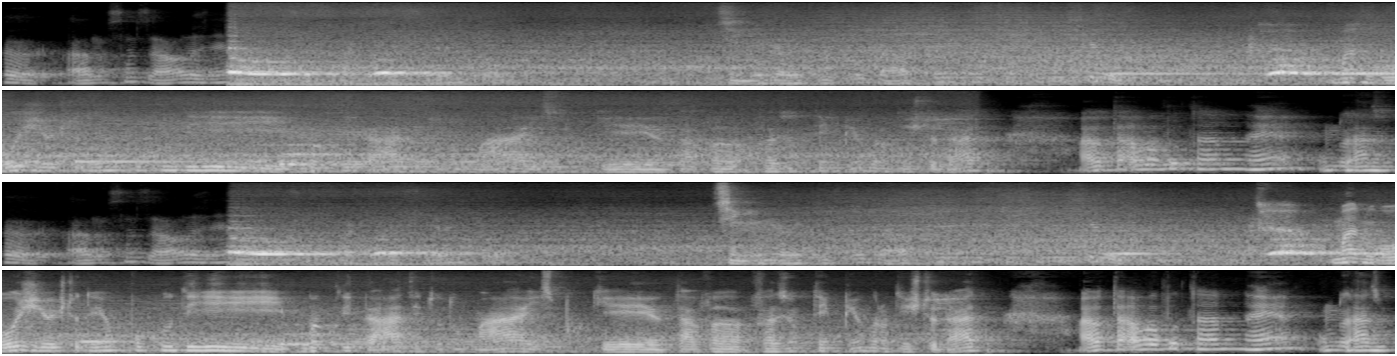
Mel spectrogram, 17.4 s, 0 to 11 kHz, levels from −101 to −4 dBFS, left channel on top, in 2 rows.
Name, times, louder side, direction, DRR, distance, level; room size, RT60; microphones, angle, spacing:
voice 1, 0.0-3.2 4.7-7.1, left 1 dB, 15° left, 7 dB, 0.4 m, -38 dB
sound 1, 1.4-14.8, left 2 dB, 65° left, 0.5 m, -30 dB
sound 2, 4.5-10.7, left 1 dB, 85° left, 1.2 m, -39 dB
voice 2, 4.5-4.9 7.8-17.3, right 4 dB, 70° right, 10 dB, 0.4 m, -29 dB
sound 3, 6.9-12.2, left 1 dB, ahead, 0.9 m, -35 dB
7.7 x 3.5 x 4.7 m, 1.1 s
head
